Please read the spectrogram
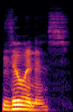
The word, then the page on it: villainous: American English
